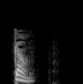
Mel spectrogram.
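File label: "gulp", English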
